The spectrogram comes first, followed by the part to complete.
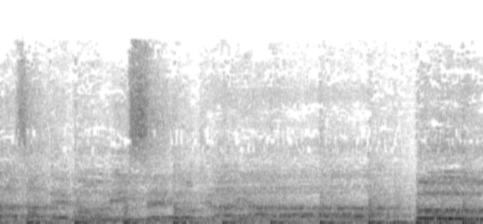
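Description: Background music: a chanting vocal over a steady, regular beat, a little under two beats a second.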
